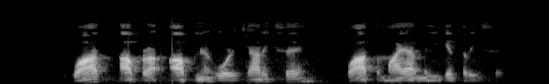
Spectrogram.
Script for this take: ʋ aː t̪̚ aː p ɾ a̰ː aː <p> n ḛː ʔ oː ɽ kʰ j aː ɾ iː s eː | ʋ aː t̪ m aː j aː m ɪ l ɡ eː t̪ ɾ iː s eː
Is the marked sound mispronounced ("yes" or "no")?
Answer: no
